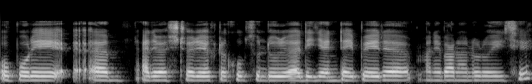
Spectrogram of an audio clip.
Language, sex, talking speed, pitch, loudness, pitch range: Bengali, female, 155 wpm, 190 Hz, -15 LUFS, 190-195 Hz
